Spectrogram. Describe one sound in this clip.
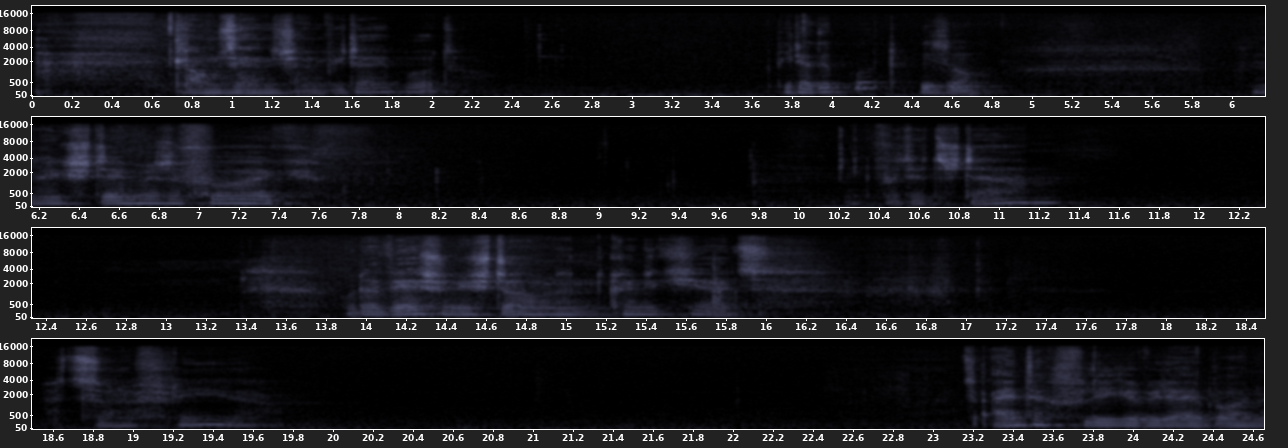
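A man speaks softly and slowly, close by, in short phrases.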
